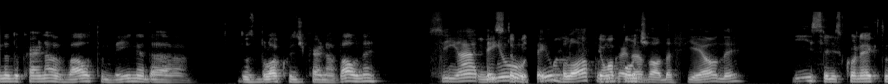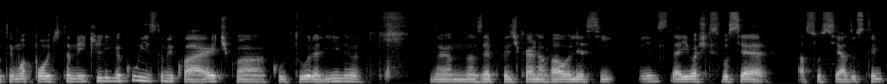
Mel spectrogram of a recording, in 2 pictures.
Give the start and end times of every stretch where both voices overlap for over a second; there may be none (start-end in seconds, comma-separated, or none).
4.7-6.6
